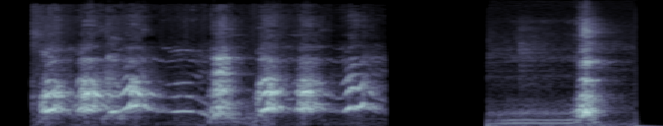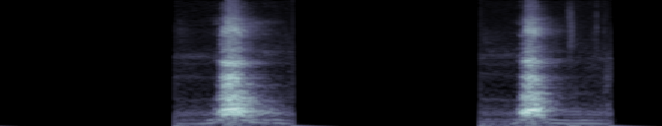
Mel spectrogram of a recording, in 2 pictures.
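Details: Aggressive dog barking: a rapid burst of about six yapping barks, then three louder, separate barks about two seconds apart, each with a faint low rumble before it, otherwise quiet.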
